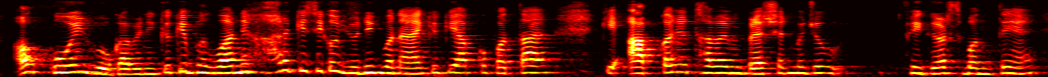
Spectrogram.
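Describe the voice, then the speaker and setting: A self-help vlogger, a woman with a slightly high, somewhat bright voice, gives an earnest and instructive motivational talk straight to her viewers. She frequently addresses them as friends.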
